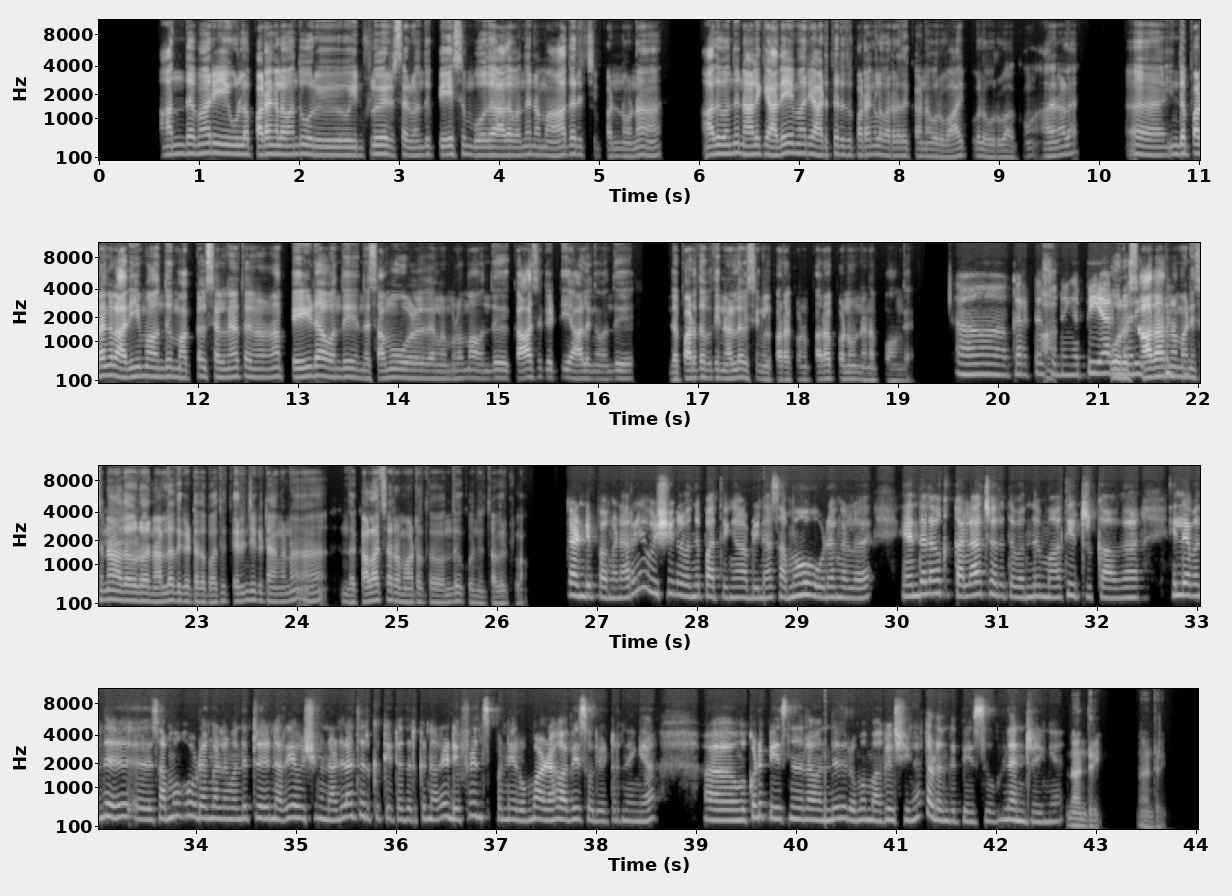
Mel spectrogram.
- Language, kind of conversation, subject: Tamil, podcast, சமூக ஊடகங்கள் எந்த அளவுக்கு கலாச்சாரத்தை மாற்றக்கூடும்?
- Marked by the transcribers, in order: in English: "இன்ஃப்ளுயன்ஸர்"; in English: "பெய்டா"; tapping; in English: "பி.ஆர்"; chuckle; in English: "டிஃப்ரென்ஸ்"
